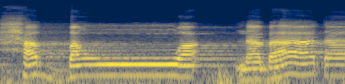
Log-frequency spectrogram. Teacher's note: ادغام بالغنہ ہوا آواز کو ناک میں ایک الف مدار روکنا ہے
